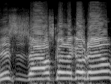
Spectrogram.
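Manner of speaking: put-on furious shouting. Retelling a diner scene where a coach gets furious: imitating a furious coach. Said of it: "he gets fucking furious".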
